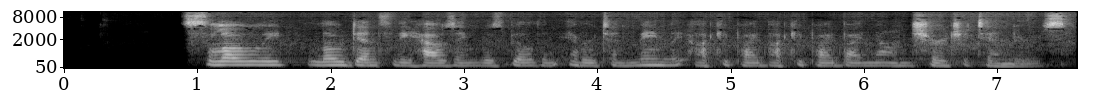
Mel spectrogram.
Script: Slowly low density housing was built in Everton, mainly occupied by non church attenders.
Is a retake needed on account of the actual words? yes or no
yes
